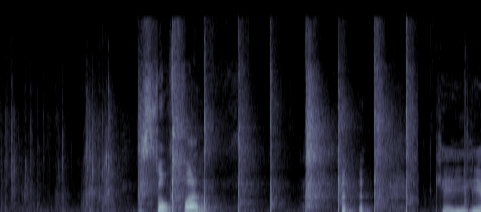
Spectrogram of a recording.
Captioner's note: laughing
